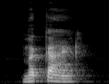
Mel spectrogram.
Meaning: each other
- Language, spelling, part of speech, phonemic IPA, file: Dutch, mekaar, pronoun, /məˈkar/, Nl-mekaar.ogg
